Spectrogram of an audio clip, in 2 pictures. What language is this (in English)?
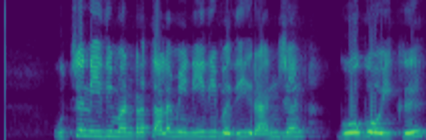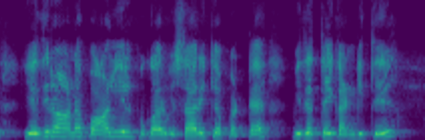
Tamil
